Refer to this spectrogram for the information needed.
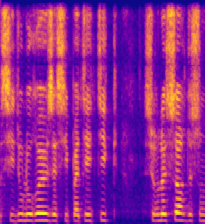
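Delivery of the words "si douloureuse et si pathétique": ordinary delivery, nothing marked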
